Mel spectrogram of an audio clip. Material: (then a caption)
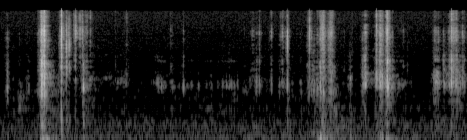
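Soap. A utility knife cuts and scrapes the turquoise, crunchy sugar-glitter crust on a solid white soap bar. Short, bright, gritty crackles and crunches come in separate bursts with quiet pauses between them. Each one dies away almost at once.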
